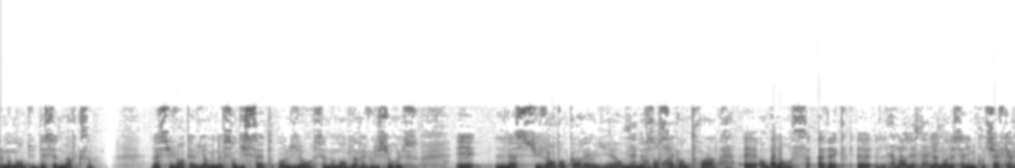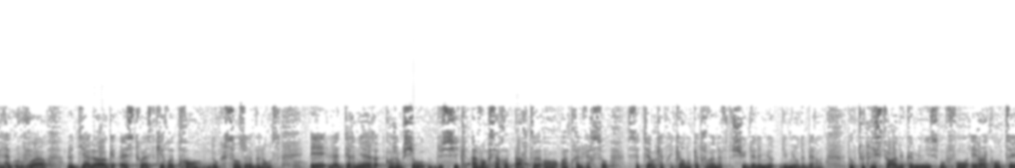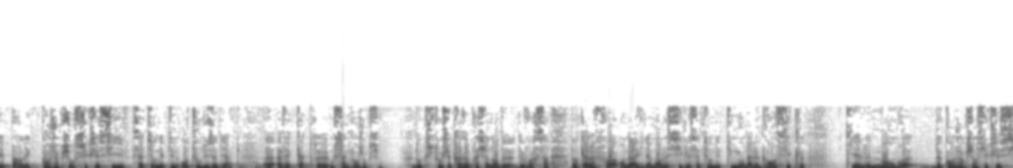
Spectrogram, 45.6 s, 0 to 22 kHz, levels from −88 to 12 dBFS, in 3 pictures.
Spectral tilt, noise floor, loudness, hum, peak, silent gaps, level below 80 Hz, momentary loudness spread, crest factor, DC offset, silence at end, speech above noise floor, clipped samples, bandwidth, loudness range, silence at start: -7 dB/octave; -48 dBFS; -16 LUFS; none; 0 dBFS; none; -50 dBFS; 7 LU; 16 dB; under 0.1%; 0 s; 32 dB; under 0.1%; 8.6 kHz; 2 LU; 0 s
